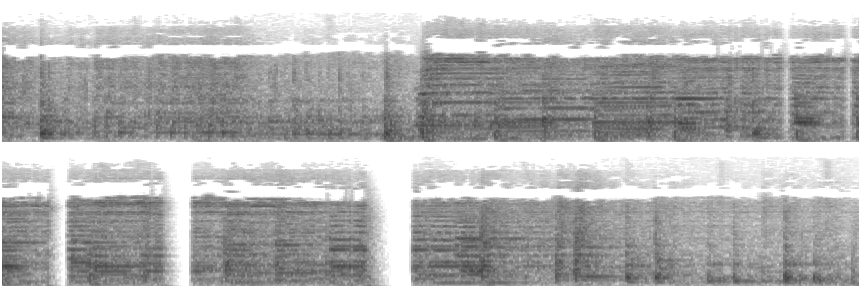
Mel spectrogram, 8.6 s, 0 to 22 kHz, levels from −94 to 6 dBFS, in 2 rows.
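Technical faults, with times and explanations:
3.57–4.63 s, repeated stalls (stutter): late packets emptied the jitter buffer eleven times, each gap up to 91 ms bridged by continuing the last sound, so playback drags while nothing is lost.
5.08–5.25 s and 6.10–6.35 s, call audio freeze: the sound holds and fades, reaching silence for 60 ms and then 110 ms, likely because held-up packets emptied the jitter buffer. It resumes where it stopped, adding 0.15 s and 0.24 s gaps with nothing missing.
7.36–8.12 s, jitter buffer slow-down: repeated pitch periods or pause fragments stretch this stretch by 83 ms, so it plays at about 90% speed without changing pitch.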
